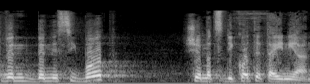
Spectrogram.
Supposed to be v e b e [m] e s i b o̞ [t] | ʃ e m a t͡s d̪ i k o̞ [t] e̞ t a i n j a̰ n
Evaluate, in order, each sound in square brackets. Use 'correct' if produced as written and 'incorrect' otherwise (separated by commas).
incorrect, correct, correct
